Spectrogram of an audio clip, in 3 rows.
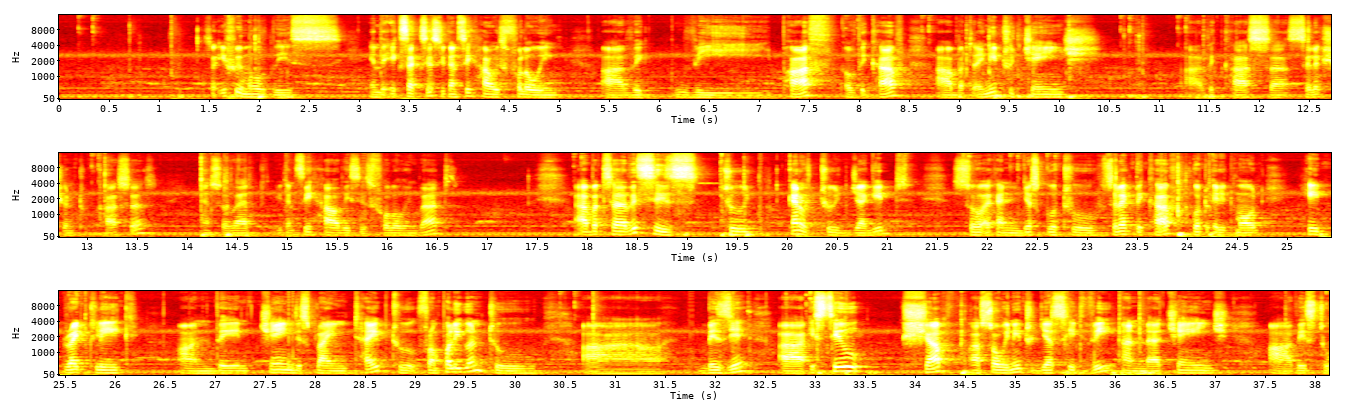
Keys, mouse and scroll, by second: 0.2 click, 0.8 `, 1.7 g, 8.7 click, 10.7 shift+s, 11.3 click, 13.1 shift+s, 14.1 g, 17.9 right click, 18.3 scroll up 1, 18.9 scroll down 1, 19.3 g, 21.1 click, 23.9 Tab, 24.3 `, 30.5-38.1 right drag, 31.2-32.3 scroll up 2, 32.3-32.7 scroll down 2, 33.0 Tab, 33.3 `, 34.5 Tab.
